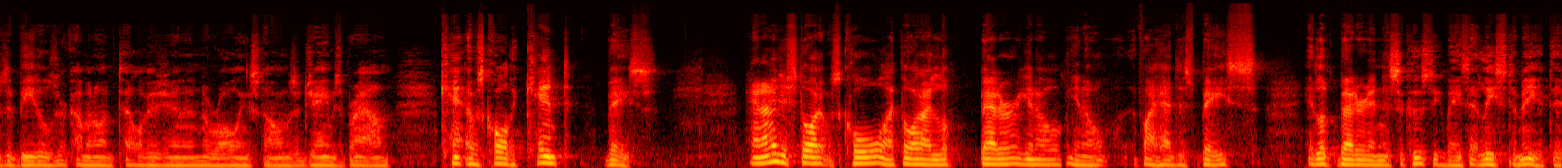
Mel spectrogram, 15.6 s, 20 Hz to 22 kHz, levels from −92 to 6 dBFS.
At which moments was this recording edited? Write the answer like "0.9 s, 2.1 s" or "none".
4.4 s, 10.6 s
